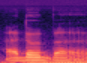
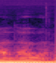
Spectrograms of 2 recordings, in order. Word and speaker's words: Adobe: utilisateurs francophones disent plutôt Adobe. Adobe, ouais. On est français avant tout, donc on a du mal à prononcer le E comme un I, mais ceci dit, en anglais, c'est vraiment le cas.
